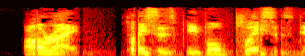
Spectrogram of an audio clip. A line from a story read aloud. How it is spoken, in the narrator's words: Dan yelled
